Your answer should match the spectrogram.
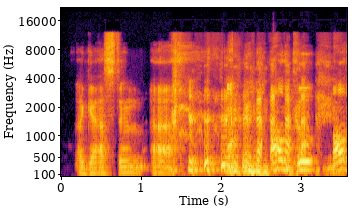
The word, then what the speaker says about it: Augustine: editors of the book but this is about Augustine this is the age-old debates I wanna um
